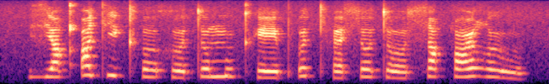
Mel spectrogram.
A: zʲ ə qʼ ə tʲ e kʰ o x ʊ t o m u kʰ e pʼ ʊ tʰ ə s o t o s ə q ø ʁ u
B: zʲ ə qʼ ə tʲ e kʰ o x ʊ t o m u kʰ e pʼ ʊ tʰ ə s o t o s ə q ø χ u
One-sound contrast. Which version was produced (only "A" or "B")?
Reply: A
